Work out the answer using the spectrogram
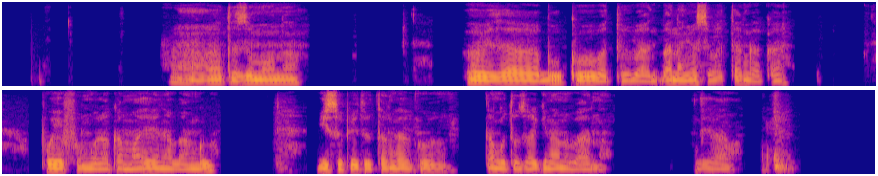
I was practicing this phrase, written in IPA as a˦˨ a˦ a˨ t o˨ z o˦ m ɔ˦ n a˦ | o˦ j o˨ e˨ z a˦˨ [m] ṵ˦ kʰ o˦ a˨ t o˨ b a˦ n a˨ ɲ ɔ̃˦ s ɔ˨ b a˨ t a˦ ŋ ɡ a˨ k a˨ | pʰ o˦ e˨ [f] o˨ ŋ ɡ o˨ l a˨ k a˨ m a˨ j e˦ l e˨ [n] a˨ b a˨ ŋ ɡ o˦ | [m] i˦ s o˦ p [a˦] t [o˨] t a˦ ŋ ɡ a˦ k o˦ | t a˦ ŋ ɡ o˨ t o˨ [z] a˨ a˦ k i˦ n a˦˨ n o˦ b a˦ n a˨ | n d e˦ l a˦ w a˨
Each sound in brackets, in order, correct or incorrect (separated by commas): incorrect, correct, correct, incorrect, incorrect, correct, correct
